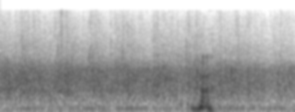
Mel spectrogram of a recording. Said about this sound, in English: We're here to celebrate. We're not going to partially give him a little clap. We're going to do it. We're all going to do it. We're all going to do it together.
